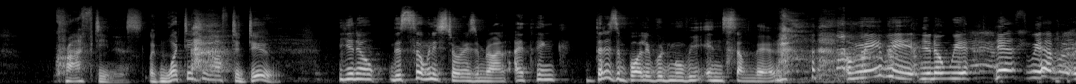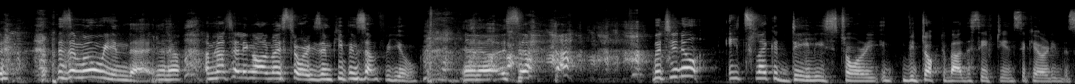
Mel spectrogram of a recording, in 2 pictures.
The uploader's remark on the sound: Her first public talk. At BoF VOICES 2023.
